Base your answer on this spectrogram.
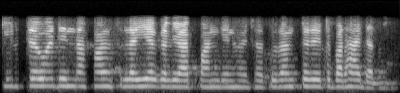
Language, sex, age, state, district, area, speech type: Maithili, female, 18-30, Bihar, Begusarai, urban, conversation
